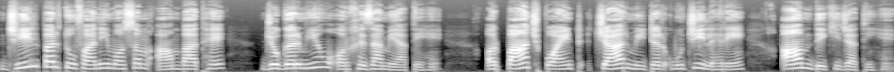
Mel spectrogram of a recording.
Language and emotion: Urdu, neutral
